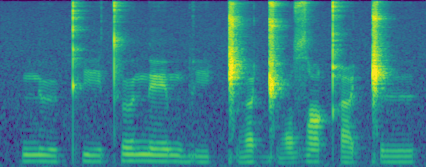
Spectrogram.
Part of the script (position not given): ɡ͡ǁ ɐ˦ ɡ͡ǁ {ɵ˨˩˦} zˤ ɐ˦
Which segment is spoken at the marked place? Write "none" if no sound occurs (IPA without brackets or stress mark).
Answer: ɵ˨˩˦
